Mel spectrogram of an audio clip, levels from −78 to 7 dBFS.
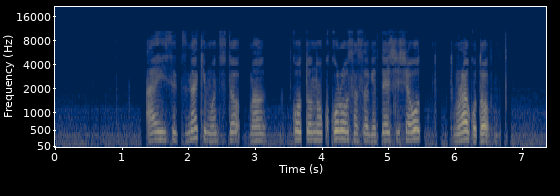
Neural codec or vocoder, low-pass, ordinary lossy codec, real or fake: vocoder, 48 kHz, 128 mel bands, Vocos; 10.8 kHz; MP3, 96 kbps; fake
